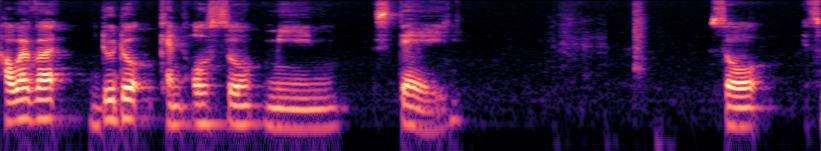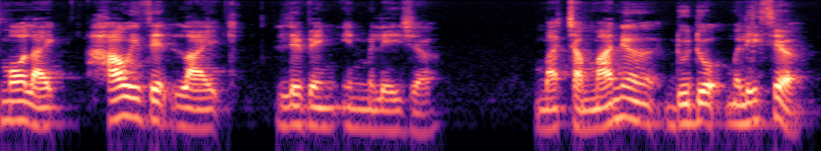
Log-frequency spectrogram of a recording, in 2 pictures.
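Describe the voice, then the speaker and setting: A man leads a home language lesson at an unhurried crawl, pronouncing every phrase deliberately and repeating it. His voice sits at an ordinary middle pitch, calm and steady. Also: muffled recording. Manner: repeats each phrase slowly and clearly for learners. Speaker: language teacher. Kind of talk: slow, repetitive phrase-by-phrase teaching. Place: home apartment.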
